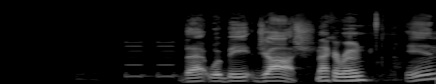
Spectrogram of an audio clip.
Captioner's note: buzzer beeps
